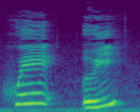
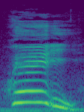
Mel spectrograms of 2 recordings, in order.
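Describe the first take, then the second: First: The second vowel is the full 'ui' glide. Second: The second vowel is a plain 'i'. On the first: The speaker calls it wrong. "it's not" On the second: The speaker calls it right. "we pronounce it as 이"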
